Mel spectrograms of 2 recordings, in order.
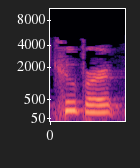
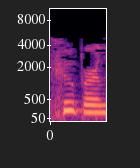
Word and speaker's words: Cowper: Now, William Cooper, which is spelled like it looks like Cowper, William Cooper lived in the 1700s.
